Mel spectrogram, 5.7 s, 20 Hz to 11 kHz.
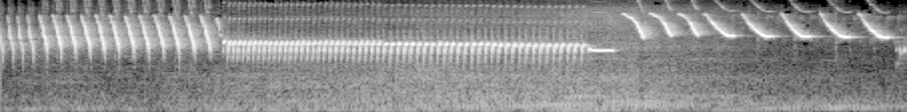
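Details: Belgian canary singing: a fast buzzy trill of repeated notes near 4-6k, then a long steady sustained tone, then a series of loud descending slurred whistles repeated rapidly.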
